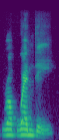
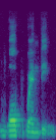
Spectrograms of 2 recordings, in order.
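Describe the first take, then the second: First: The first word starts with an R sound. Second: The first word starts with a W sound. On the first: "you have Rob Wendy" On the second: "my R's and W's they get kind of confused"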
